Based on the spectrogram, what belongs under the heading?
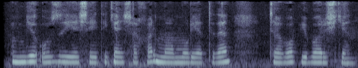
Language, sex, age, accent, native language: Uzbek, female, 18-24, Surxondaryo, Uzbek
